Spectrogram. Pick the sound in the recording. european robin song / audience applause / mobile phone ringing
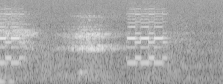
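mobile phone ringing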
